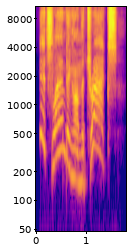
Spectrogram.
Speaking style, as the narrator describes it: Daryl said excitedly

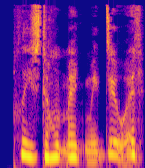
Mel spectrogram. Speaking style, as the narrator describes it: cries

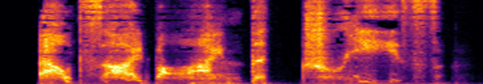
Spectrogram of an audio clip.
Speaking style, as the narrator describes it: Morgan whispered

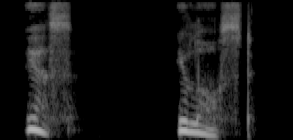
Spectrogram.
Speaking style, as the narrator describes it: Michelle said calmly

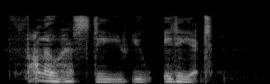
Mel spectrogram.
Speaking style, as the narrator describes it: Angela muttering

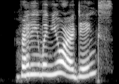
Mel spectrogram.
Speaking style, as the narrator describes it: Magda said cheerfully

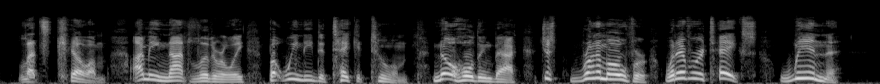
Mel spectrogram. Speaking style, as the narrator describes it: one of the young new players, in a moment of passion, blurts out

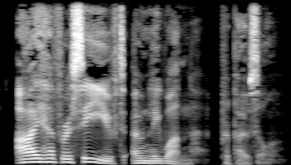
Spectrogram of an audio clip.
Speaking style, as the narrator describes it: said Elizabeth calmly, knowing her even tone further infuriated her mother

